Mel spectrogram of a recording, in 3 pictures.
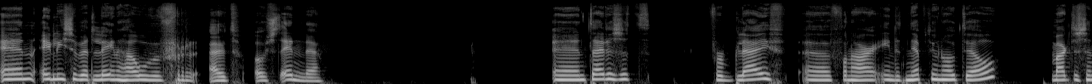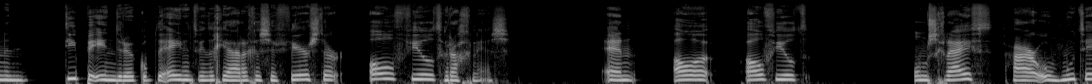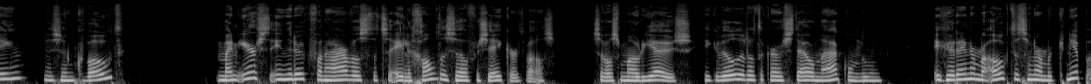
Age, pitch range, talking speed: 20-39, 185-225 Hz, 130 wpm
